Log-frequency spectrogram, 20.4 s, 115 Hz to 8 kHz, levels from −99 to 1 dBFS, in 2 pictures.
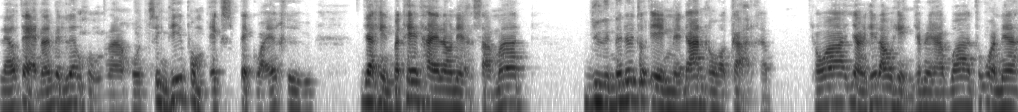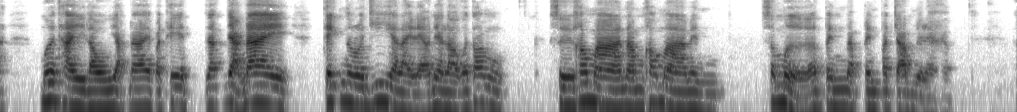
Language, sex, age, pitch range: Thai, male, 20-39, 130-165 Hz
